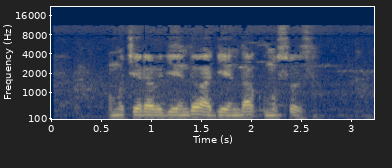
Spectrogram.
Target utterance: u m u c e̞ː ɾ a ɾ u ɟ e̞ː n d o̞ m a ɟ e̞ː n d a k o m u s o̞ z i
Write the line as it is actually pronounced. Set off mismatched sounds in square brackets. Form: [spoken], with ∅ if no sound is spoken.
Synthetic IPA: u m u c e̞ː ɾ a ɾ u ɟ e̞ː n d o̞ [∅] a ɟ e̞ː n d a k [u] m u s o̞ z i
